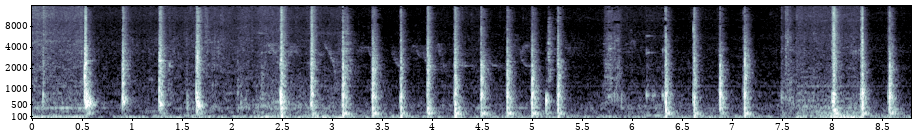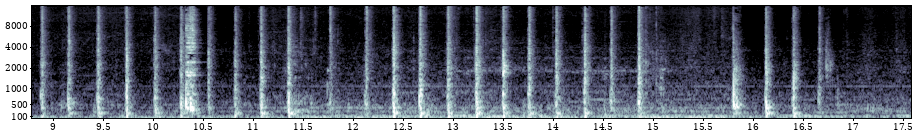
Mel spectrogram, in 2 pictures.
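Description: Cabbage being chopped by striking it with the rim of a steel tumbler in a woven basket: quick sharp knocks, about three a second, pausing briefly twice.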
